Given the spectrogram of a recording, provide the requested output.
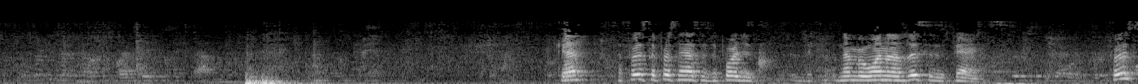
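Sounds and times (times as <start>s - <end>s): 
murmur of people talking: 0.0s - 11.3s
door shutting with a thud: 2.4s - 3.4s
speech: 5.6s - 10.5s, 11.1s - 11.3s.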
